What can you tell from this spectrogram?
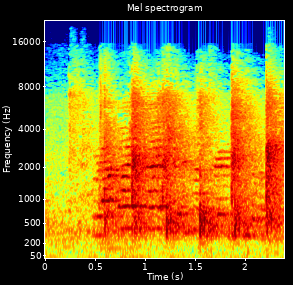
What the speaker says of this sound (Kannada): ಚಪ್ಪಾಳೆ ಹೊಡ್ರಿ ಎಲ್ಲರೂ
